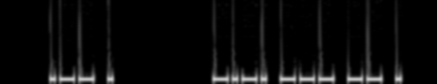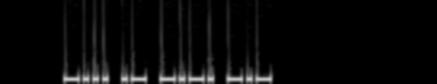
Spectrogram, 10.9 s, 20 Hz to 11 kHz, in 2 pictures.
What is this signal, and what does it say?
Morse code, heard as a keyed tone, about 20 wpm, 700 Hz. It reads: WE COME BACK
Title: 3x Word-Spacing - Sets of 5 Words - 20wpm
